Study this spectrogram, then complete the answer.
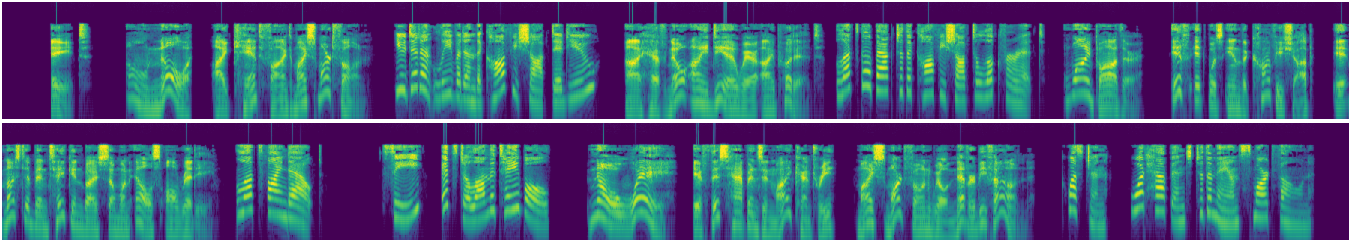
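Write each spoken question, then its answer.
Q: What happened to the man's smartphone?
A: He left it in the coffee shop and it was still on the table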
